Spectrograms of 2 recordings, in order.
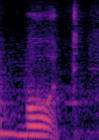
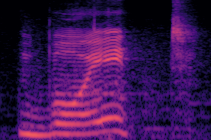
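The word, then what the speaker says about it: boat: लेकिन ओ ए को भी हम ओ में पढ़ेंगे। जैसे बोट अब स्टूडेंट क्या करेंगे? इसे अगर नहीं पढ़ पाएंगे तो वो क्या करेंगे? बोएट। बोएट ए का साउंड निकालेंगे। बोएट बोट गलत। ओ ए को हम लोगों ने ओ में ही साउंड निकाला।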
